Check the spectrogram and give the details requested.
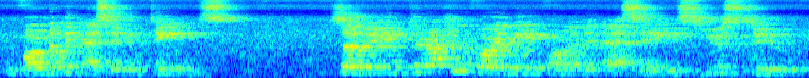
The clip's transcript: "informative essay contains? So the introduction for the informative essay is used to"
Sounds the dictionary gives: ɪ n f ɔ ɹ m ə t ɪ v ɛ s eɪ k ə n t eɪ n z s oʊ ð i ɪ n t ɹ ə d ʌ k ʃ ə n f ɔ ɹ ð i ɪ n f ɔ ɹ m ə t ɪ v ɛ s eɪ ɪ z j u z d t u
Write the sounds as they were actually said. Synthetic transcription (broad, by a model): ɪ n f ɔ ɹ m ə t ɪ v ɛ s eɪ k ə n t eɪ n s s oʊ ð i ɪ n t ə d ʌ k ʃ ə n f ɔ ɹ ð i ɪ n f ɔ ɹ m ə t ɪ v ɛ s eɪ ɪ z j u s t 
